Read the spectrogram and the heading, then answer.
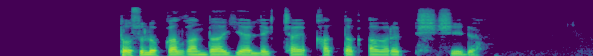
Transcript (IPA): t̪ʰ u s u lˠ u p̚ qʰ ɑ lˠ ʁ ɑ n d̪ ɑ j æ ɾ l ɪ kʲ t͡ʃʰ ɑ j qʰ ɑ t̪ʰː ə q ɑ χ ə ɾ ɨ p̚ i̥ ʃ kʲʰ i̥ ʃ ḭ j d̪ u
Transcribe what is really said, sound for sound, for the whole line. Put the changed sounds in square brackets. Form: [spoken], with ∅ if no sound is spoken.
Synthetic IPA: t̪ʰ [o] s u lˠ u p̚ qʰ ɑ lˠ ʁ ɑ n d̪ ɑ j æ ɾ l ɪ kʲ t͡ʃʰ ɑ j qʰ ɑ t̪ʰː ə q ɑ [ʁ] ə ɾ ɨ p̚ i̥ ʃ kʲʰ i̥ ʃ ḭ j d̪ u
